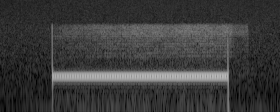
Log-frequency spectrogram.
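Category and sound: signal or alarm, telephone dialing and ringing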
